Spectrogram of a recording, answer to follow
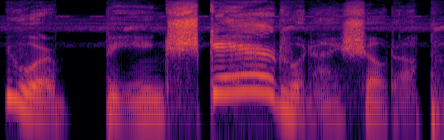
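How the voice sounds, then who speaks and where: Guy doing a grumbly blunt adventurer in chainmail, raspy voice but animated, tabletop game. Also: medium pitch, a little slow, no echo, full character voice. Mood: blunt, teasing. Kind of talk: improvised tabletop roleplay.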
